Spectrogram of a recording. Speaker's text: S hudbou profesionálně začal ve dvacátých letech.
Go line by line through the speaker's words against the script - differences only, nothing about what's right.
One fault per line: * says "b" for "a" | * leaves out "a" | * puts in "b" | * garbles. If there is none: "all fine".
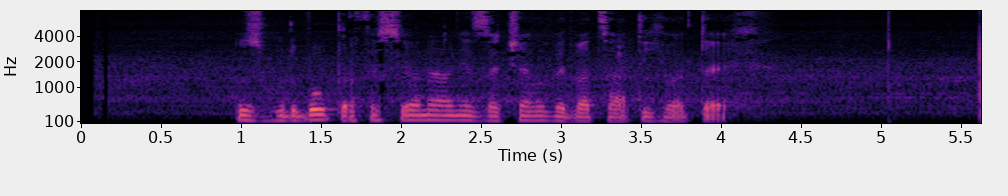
all fine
